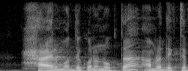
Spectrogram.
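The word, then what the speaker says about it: حاء: হায়ের মধ্যে কোনো নোক্তা আমরা দেখতে পাচ্ছি না। হা হরফটি কীভাবে উচ্চারিত হবে? হা হরফটি উচ্চারিত হবে কণ্ঠনালীর মধ্যখান হতে। গলা চিপে ধরে আপনি উচ্চারণ করুন।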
